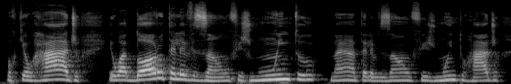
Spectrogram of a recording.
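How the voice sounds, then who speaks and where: A woman's voice: mid-range voice, normal speed. Chatty Carioca woman in her forties. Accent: Carioca, Rio de Janeiro. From Rio de Janeiro, Brazil. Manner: chatty and expressive, restarts phrases, frequent tag questions. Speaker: guest, journalist and communication mentor. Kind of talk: casual interview conversation.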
